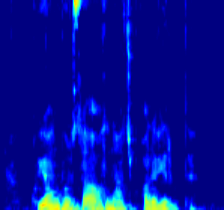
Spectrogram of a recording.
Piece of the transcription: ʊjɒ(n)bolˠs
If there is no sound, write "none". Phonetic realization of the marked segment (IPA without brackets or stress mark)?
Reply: n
